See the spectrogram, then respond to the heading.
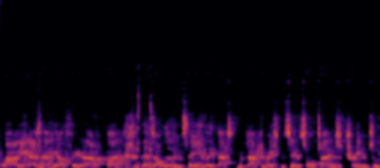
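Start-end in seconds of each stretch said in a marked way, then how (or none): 0.0-2.7 higher, mock-wounded sarcasm; sarcastic retort. Mocking critics who twist his training advice, sarcastic. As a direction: act falsely caught out, dripping irony. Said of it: "And I'm like".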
